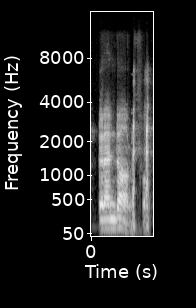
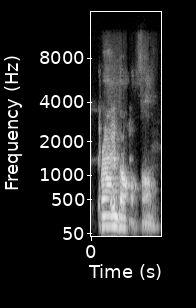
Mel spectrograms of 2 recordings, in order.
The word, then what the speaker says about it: Grandolfo: Say my last name. Grandolfo. Randolfo. Oh, you totally butchered it.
